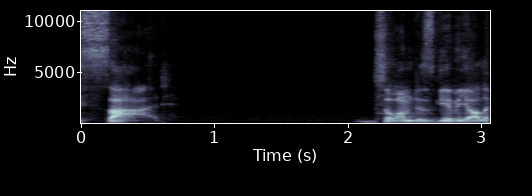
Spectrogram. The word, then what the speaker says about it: Sade: they're going to say, instead of saying Sade, they're going to say Sade. So I'm just giving y'all a heads up, because I don't want y'all saying, who the hell is Sade?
